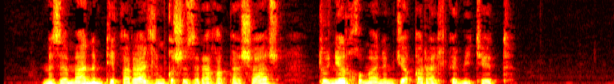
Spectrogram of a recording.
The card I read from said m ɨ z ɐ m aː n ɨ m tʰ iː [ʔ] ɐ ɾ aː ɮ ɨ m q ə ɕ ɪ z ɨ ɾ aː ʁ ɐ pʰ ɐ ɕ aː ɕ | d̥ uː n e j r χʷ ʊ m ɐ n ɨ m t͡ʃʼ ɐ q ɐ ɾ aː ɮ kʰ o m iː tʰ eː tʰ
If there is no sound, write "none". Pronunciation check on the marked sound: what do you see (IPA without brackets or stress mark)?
q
